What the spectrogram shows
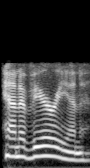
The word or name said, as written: Hanoverian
